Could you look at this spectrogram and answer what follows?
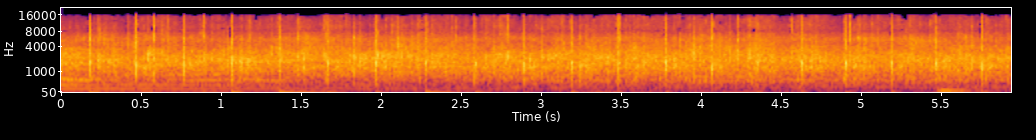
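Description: Crowd applause, many hands clapping steadily. A low steady hum sits under the clapping and fades out about two seconds in.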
